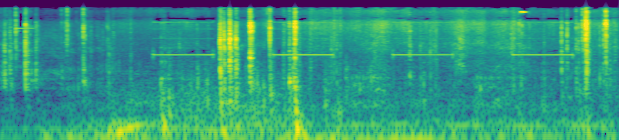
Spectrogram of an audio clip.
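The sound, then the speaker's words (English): Someone climbing back into a truck after getting gas: keys jangle, sharp clicks and thumps sound, and a steady electronic chime beeps four times at even intervals over a low vehicle rumble, with no talking. “All right, I'm back in the truck.”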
